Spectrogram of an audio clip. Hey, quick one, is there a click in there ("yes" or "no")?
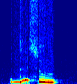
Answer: no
